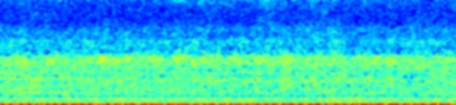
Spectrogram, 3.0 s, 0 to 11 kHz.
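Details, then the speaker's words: 2011 Ford F350 6.7 diesel, started after oil, oil filter and both fuel filter change: steady low diesel rumble with even regular beat at idle, no knocks or ticks, no warning lights, oil pressure fine; normal idle. "starter up looks like everything's good go through all my warnings yes good job"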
